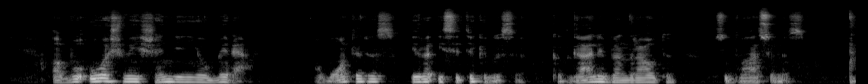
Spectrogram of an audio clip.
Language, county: Lithuanian, Vilnius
